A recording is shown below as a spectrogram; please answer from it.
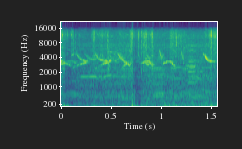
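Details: Caged chestnut-bellied seed finch, known as towa towa, singing in a bird whistling competition in Guyana: quick warbled high whistles, rising and falling slurs in rapid succession, over low murmuring voices and crowd noise.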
